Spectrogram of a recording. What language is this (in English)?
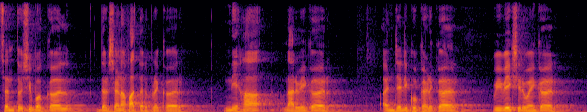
Konkani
